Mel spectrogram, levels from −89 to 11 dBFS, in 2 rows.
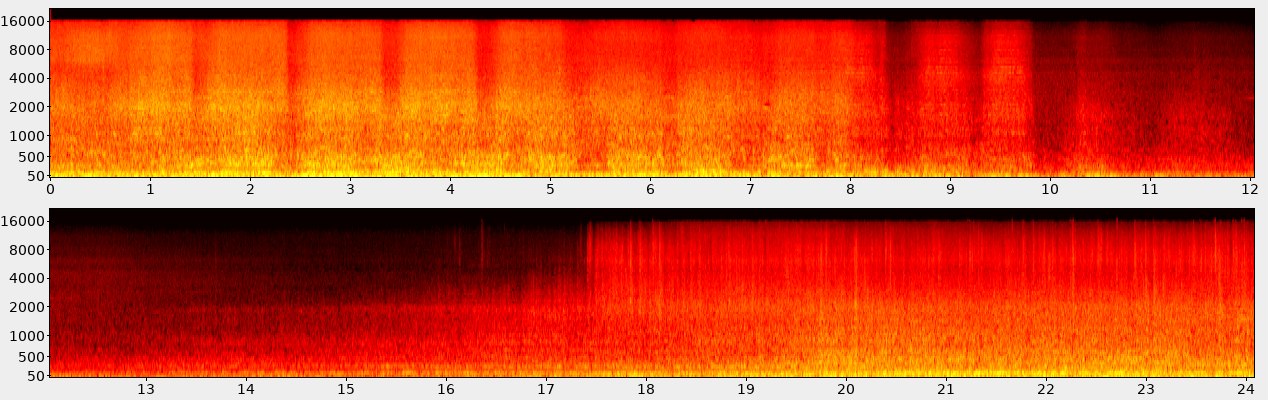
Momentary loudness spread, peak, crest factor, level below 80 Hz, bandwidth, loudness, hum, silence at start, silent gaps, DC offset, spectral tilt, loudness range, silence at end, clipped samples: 23 LU; 0 dBFS; 18 dB; -24 dBFS; 16 kHz; -17 LUFS; none; 0 s; none; under 0.1%; -3.5 dB/octave; 24 LU; 0 s; under 0.1%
